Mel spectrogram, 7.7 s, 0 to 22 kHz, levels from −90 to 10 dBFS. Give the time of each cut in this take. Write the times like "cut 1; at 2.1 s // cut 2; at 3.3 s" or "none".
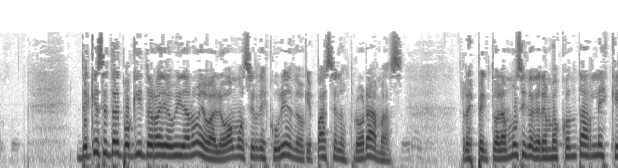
cut 1; at 1.5 s // cut 2; at 3.8 s

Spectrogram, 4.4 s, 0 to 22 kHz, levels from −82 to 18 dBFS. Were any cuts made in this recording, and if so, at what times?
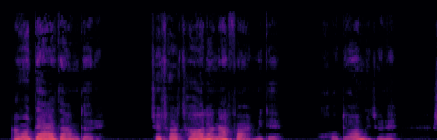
none

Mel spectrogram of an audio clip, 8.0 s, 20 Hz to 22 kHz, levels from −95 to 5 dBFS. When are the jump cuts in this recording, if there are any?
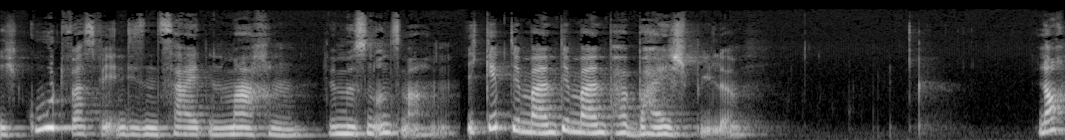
cut 1; at 3.0 s // cut 2; at 3.4 s // cut 3; at 4.2 s

